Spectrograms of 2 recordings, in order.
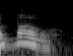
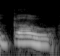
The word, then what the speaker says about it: Bidhbh: She's called the Bough, B-I-D-H-B-H, to spell it in Irish. She tends to be called the Bow in the southeast, ish, that part of the country, whereas most people would regard her as the Banshee.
